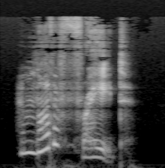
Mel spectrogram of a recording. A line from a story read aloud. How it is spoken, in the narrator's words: Draco says hotly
